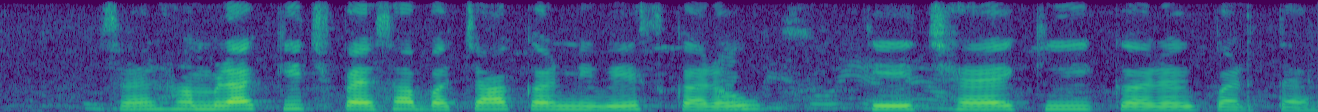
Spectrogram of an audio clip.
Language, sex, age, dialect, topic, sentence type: Maithili, female, 18-24, Southern/Standard, banking, question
